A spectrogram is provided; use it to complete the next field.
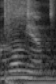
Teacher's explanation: palabra momia si tocamos nuestra garganta vibra verdad esto es porque la articulación de la m provoca que se muevan las cuerdas vocales y que el aire en lugar de salir por la boca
